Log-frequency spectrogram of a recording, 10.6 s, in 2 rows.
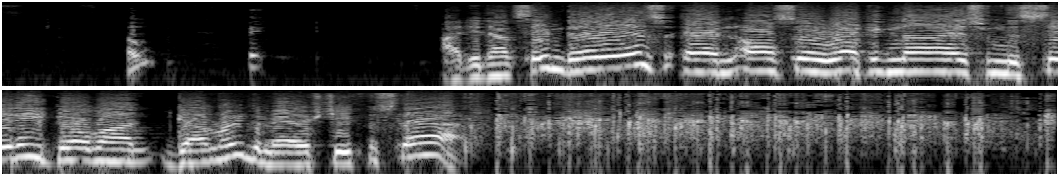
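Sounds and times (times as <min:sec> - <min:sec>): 
speech: 0:02.2 - 0:07.8
crowd applauding: 0:07.4 - 0:10.5.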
